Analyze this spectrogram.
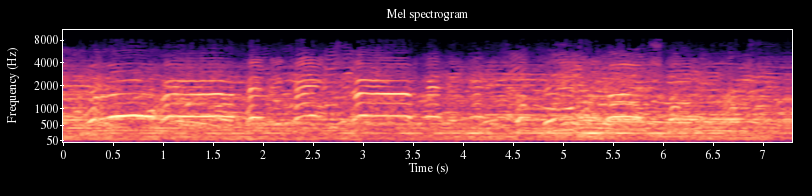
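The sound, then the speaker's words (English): A large crowd murmurs and chatters in a public square in the city of Chester on a Sunday in 1534, awaiting rolling theaters bringing a play: many overlapping voices blend into a steady, fairly loud babble, with a few raised voices rising briefly above the rest. “Throughout the city and every public square, great crowds have gathered, awaiting the rolling theaters which bring the play directly to the audience.”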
